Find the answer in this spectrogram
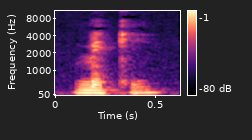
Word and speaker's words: Mickey: Mickey. Like Michelangelo.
